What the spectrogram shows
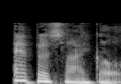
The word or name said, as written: epicyclical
